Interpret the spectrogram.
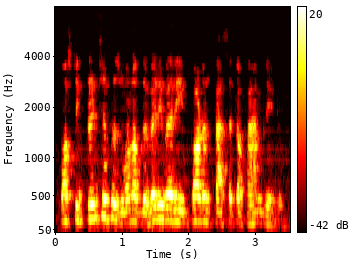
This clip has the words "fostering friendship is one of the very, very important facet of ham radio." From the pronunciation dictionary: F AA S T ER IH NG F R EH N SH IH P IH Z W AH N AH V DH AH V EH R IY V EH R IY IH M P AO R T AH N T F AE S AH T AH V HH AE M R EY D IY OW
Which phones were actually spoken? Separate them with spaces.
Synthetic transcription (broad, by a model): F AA S T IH NG P R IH N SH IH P IH Z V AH N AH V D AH V EH R IY V EH R IY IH M P AO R T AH N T F AE S AH T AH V HH AE M R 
